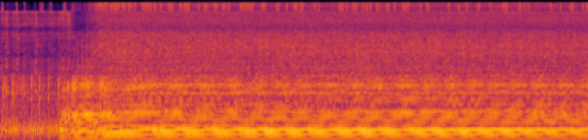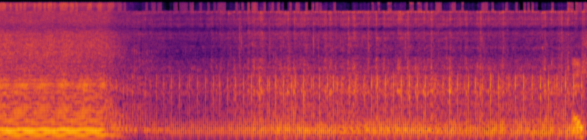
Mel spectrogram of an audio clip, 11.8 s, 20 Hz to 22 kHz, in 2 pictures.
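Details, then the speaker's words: String trimmer with a Craftsman block swapped in, warmed up before winter storage after 6 months sitting: revs up and holds a steady high two-stroke buzz, then drops back; runs well, with a faint squeak from the clutch. "can hear this trimmer runs pretty good the only thing you can hear is a little bit of a squeak coming from the engine that is the clutch the clutch on these trimmers really likes to make lots of squeaking noises"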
